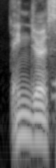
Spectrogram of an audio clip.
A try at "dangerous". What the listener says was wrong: You gotta have a D in there. Danger, not danger. Dangerous.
